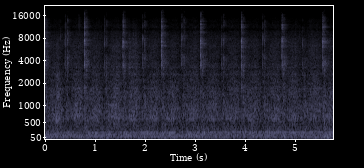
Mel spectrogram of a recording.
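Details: VersaClimber replacement unit, new: sharp squeak with each stroke about every three-quarters second, same as first unit; source unknown.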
